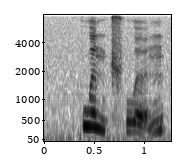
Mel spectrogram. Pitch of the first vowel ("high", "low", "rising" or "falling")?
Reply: falling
